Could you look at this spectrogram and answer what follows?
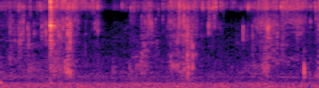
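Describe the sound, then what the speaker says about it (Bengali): Chopped onion is worked together with mustard oil by hand, giving soft wet squishes, drips and small crunches in irregular bursts, close and fairly quiet. "এবার পেঁয়াজ কুচি নিয়ে নিয়েছি, এর মধ্যে সরিষার তেল দিয়ে দেবো। একসঙ্গে এবার ভালো করে মাখিয়ে নেব।"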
